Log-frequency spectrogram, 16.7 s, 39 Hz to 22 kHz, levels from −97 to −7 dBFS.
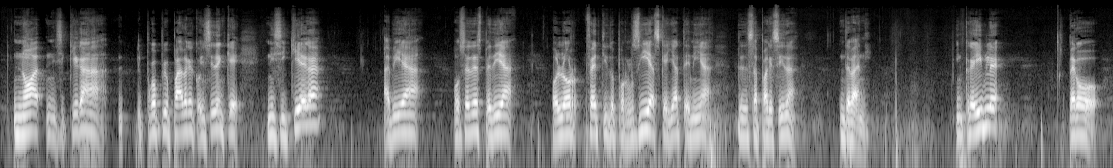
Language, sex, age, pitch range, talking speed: Spanish, male, 50-69, 130-190 Hz, 105 wpm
